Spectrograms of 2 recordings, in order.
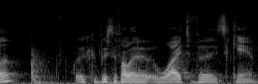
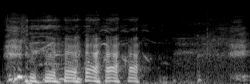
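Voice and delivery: a big burst of laughter, higher and louder; loud real laugh; 4 semitones higher, 7 dB louder than usual. Real, not acted. Mocking an amateur scam caller with the cohost, loud laugh. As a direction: let a full laugh burst out.

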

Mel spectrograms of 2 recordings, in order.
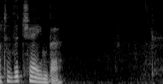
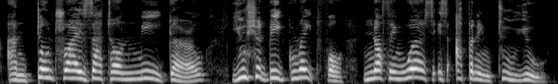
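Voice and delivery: stern queen, raised and louder; sharp royal rebuke; scornful queen; 4 semitones higher, 4 dB louder than usual. A narrator's reading. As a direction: scold a servant with contempt.

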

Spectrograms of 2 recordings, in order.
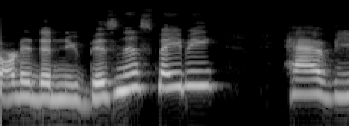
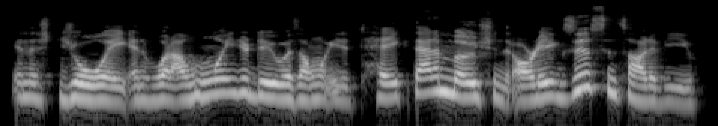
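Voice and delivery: normal talking voice

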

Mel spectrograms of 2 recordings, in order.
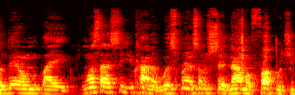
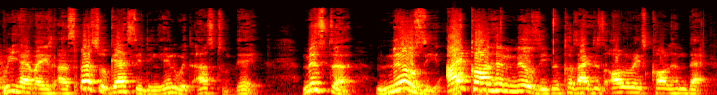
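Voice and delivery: grand, hammed-up African-accented introduction; ceremonious put-on African accent; 2 semitones higher, 5 dB louder than usual. Host introducing a special guest, grand mock African accent. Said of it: "talk with an African accent".

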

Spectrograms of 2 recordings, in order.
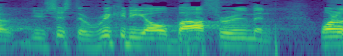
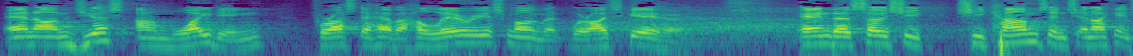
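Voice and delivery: usual speaking voice

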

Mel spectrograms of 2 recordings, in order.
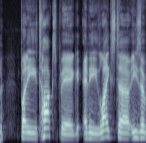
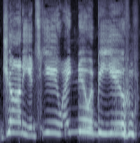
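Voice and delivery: much higher, slow and soft; eerie childlike voice on the phone; creepy little boy; 9 semitones higher, 3 dB quieter, slower than usual. Retold or imitated.

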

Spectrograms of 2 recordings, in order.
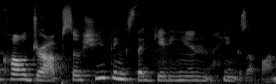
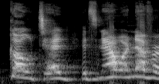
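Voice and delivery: loud, hammed-up urging; urgent egging on; 5 semitones higher, 15 dB louder than usual. Whisperer pushing Ted to act, acted urgent shout. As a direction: goad him into action at full volume.

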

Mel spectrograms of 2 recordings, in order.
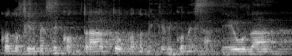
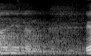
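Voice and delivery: ordinary talk, nothing marked

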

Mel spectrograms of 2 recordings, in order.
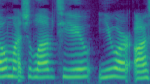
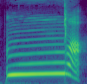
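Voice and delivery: loud kiss; 9 semitones higher, 4 dB louder than usual. Real, not acted. Blowing a kiss.

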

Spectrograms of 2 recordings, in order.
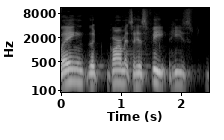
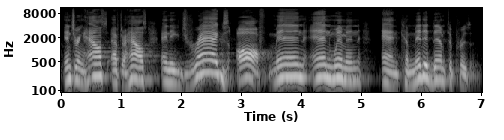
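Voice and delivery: normal talking voice

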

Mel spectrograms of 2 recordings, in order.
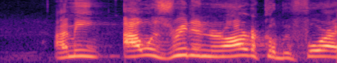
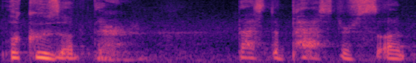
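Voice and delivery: hushed, much softer whisper; 4 semitones lower, 16 dB quieter than usual. Retold or imitated. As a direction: whisper it so nobody nearby hears. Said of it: "Papa says".

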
